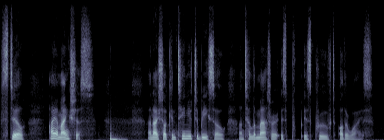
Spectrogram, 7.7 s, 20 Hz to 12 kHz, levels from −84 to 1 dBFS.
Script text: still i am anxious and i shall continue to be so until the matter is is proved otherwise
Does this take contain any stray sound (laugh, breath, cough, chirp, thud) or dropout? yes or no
yes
